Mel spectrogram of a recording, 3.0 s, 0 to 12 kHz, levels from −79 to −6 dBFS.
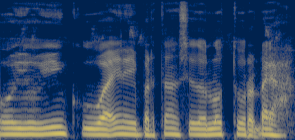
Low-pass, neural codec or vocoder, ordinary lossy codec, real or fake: none; vocoder, 24 kHz, 100 mel bands, Vocos; none; fake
